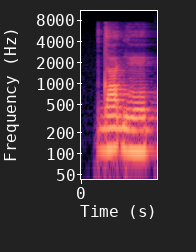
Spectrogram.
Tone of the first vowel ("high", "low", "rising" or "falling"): high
